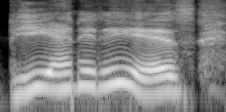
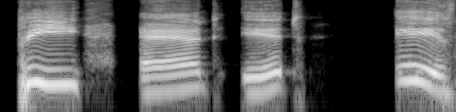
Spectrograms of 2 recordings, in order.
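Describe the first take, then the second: First: It is said flatly, casually and without conviction. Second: It is said forcefully, with conviction and passion. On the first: The speaker is not really committed. The speaker calls it wrong. "That that's that's a passive approach" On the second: The speaker truly means it. The speaker calls it right. "Now you gotta mean that when you say it"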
